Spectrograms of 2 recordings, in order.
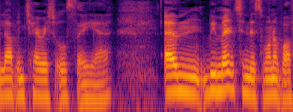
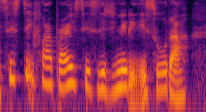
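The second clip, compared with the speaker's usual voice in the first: put-on Australian accent; 5 semitones higher, 3 dB quieter than usual. Speaker shows the only phrase they can say in an Australian accent. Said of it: "the only phrase that I can say in an Australian accent".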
